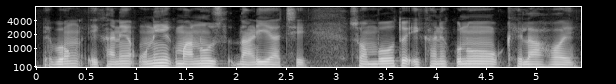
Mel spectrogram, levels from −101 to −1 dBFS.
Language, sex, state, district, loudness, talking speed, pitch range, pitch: Bengali, male, West Bengal, Dakshin Dinajpur, -21 LUFS, 120 wpm, 115-125 Hz, 120 Hz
